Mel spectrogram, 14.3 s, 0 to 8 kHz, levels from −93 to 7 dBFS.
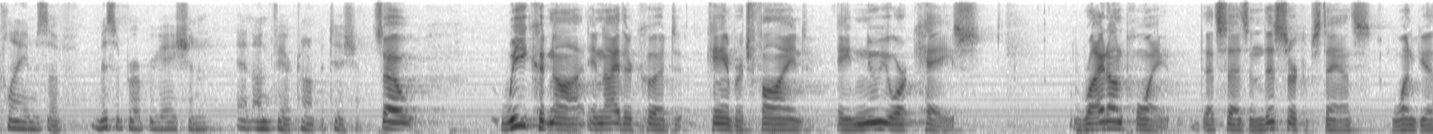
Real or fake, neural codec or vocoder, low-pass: real; none; 7.2 kHz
